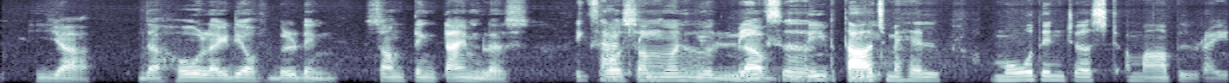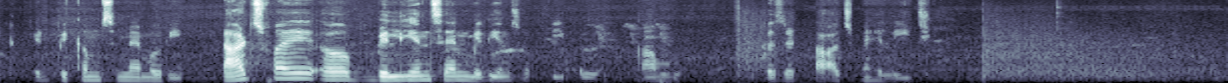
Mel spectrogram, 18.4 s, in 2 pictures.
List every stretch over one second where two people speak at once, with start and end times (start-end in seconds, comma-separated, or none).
4.5-6.6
